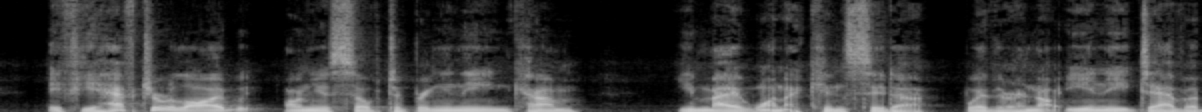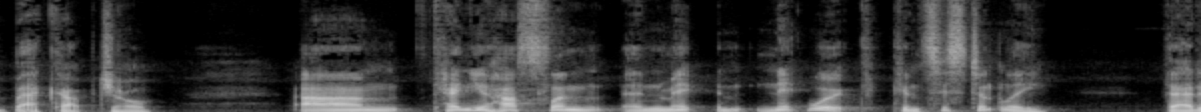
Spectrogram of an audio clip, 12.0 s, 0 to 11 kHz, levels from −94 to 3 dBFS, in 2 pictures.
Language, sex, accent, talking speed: English, male, Australian, 180 wpm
